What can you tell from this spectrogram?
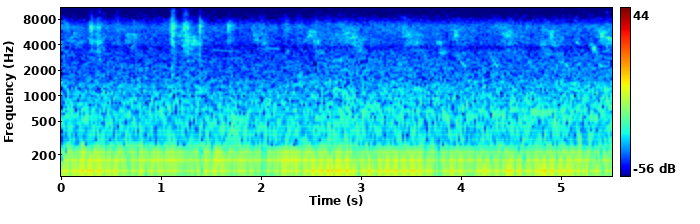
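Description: A steady low hum, with faint bird chirps over it.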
